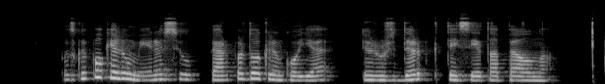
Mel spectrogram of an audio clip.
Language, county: Lithuanian, Marijampolė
